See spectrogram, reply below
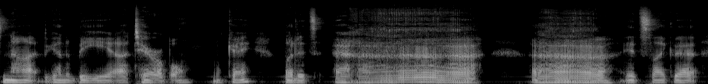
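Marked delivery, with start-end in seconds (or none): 2.8-6.2 r drawn out slowly as a vibrating French R in the back of the throat; French uvular R. Shown as a demonstration. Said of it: "that little thing that hangs down".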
